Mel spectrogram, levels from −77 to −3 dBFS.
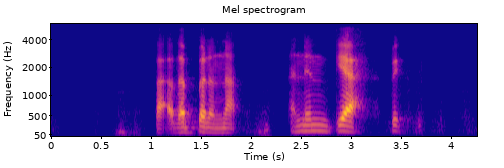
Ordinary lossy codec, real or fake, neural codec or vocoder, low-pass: Opus, 24 kbps; fake; codec, 16 kHz, 0.2 kbps, FocalCodec; 5.4 kHz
